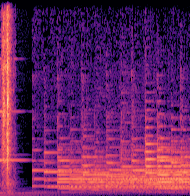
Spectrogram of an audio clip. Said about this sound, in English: And all the bells of the tills of the town shall ring for our wedding.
